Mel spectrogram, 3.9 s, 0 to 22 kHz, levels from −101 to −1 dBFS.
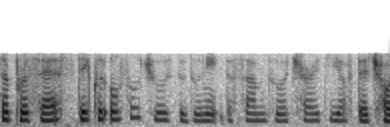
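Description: Listening to the speech, nothing stood out as a technical problem.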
